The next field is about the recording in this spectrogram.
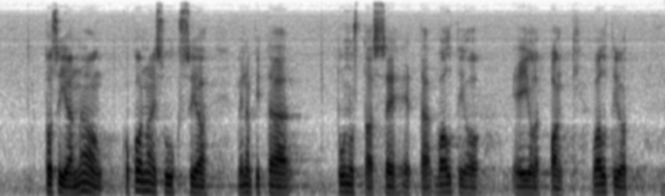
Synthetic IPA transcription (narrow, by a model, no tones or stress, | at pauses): t̪osiɑːnnæːoŋkokonɑisuːksiɑmeidæmpit̪æːt̪unːust̪ɑːsseet̪ːæʋɑlt̪io | eijoleppɑŋkːi̥ʋɑlt̪io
